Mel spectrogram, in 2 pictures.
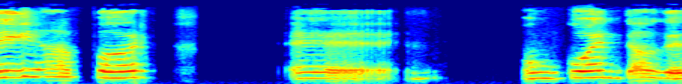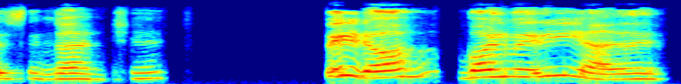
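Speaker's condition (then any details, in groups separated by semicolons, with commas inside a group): Cerebral palsy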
